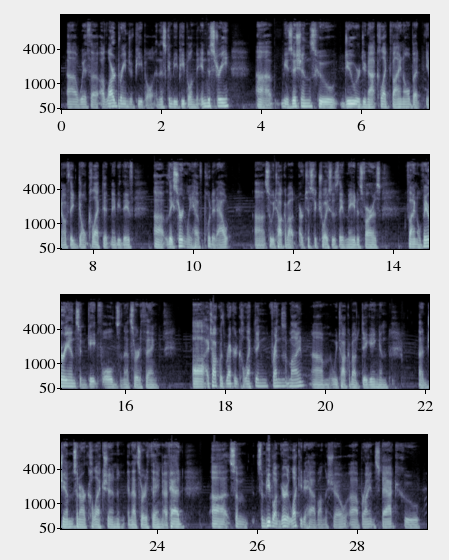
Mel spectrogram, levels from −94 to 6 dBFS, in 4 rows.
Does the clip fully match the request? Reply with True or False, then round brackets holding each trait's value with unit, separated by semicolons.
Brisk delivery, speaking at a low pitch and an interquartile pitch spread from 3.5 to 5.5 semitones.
False (215 wpm; 100 Hz; 2.8 semitones)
